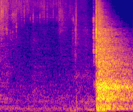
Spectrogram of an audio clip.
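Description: A roll of toilet paper thrown hard at a wall: a sudden impact with a short rush of noise about one and a half seconds in, after faint hiss.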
